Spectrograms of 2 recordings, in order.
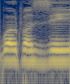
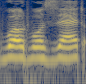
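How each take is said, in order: First: The letter Z is said the American way. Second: The letter Z is said the British way.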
